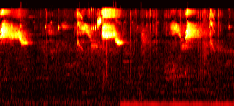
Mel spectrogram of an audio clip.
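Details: Female blue-black grassquit giving quick, very high chirps that drop in pitch, in short bursts near the start and middle; a low droning hum joins halfway.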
